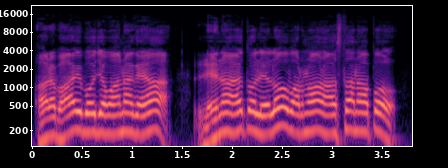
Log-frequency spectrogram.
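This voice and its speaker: Blunt high-voiced village trader played by a man. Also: normal speed, clean tone, no room sound, clean studio sound, lightly acted. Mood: dismissive. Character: blunt male village trader, a familiar local. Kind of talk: Hindi animated moral story dialogue.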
